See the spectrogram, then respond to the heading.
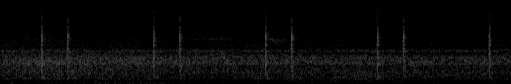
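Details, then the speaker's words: HCalorie Chinese diesel heater on homemade controller, first-time test: after flame-out the dosing pump keeps ticking in sharp pairs about once a second; it didn't pulse like this on the bench, and the owner suspects a disturbed pulse-generator circuit or a wire pulled off. "you're very unhappy with the way that um pump is now operating it wasn't operating like that before when we tested it on the bench"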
